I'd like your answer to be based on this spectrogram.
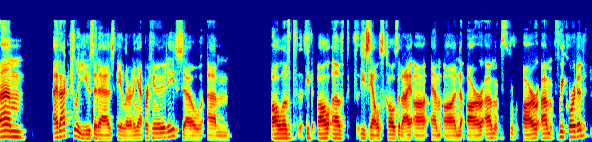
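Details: Adult man who stutters, first noticed around age eight, with fluency varying from day to day; stuttering.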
